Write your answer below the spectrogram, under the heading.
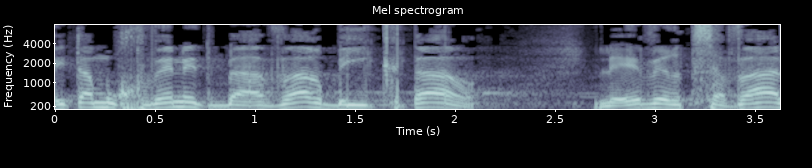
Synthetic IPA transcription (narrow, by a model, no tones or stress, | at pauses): jtamuχve̞net̪beavaʁbeikdaʁ | le̞eve̞ʁt͡sava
